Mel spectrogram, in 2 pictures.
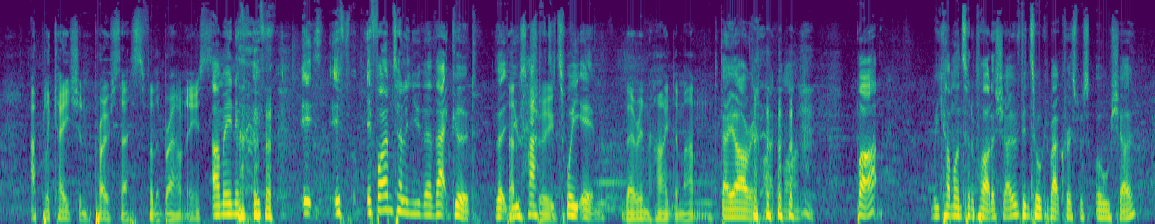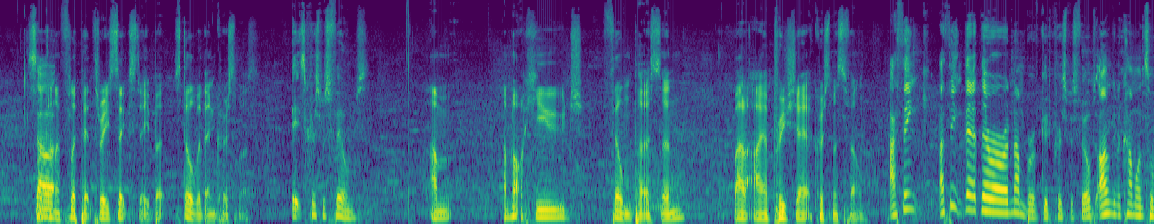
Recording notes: LIVE from Food Village - Christmas Special. This podcast was first broadcast Live.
